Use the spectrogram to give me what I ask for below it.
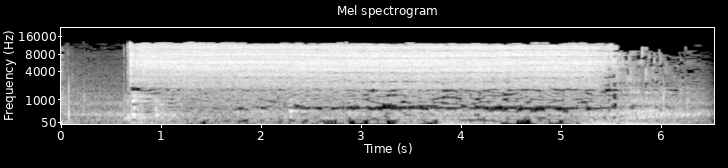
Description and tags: The sound of an automatic
push-sink being used,
those that are to be found commonly
in museums, public schools, etc...
faucet, water, bathroom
